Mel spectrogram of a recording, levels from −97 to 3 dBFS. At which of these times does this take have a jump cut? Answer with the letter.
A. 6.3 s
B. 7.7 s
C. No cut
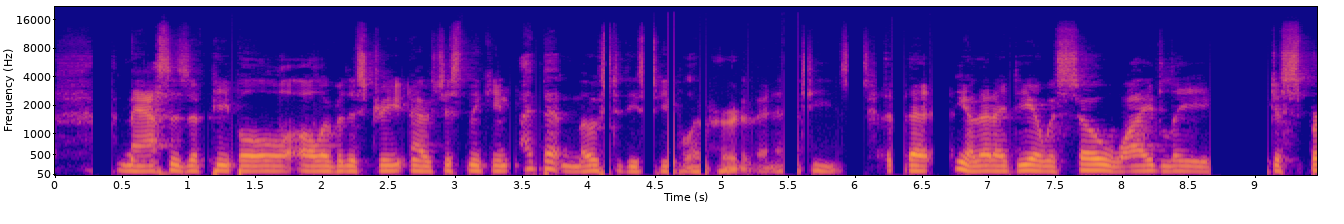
A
